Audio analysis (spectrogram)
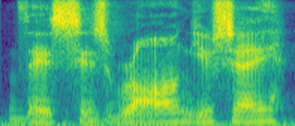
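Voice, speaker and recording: A man voicing a cold, contemptuous elder official in a roleplay audio drama, commanding and menacing, with a gravelly, raspy voice. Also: mid-range voice, steady tone, takes it slowly, heavily acted. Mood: stern contempt.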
